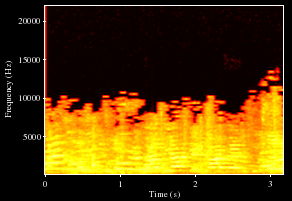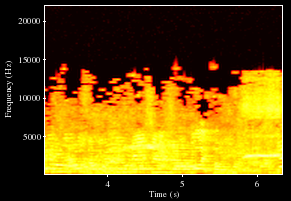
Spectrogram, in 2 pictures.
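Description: Many children talking and shouting at once while they play, their voices overlapping.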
